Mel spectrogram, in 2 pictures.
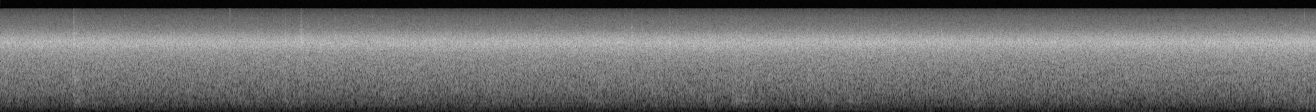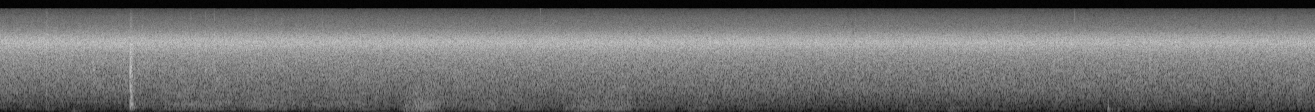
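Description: Heavy rain pouring down as a steady hiss. There is one sharp click about halfway through and a few faint dull rumbles after it.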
